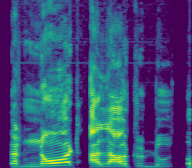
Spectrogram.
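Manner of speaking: slow, deliberate reading of the law text; slow dictation. Shown as a demonstration. Teacher dictating slowly to students. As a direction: dictate each word slowly to the class.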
